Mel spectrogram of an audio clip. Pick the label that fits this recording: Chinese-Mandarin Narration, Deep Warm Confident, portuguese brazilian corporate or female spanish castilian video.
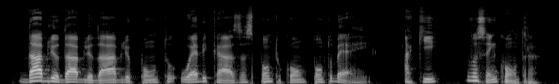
portuguese brazilian corporate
